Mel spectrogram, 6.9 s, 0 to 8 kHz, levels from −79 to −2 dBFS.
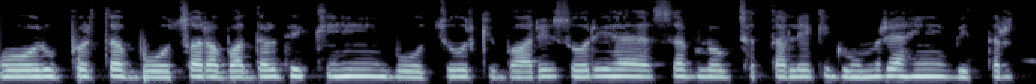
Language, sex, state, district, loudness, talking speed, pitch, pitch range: Marwari, female, Rajasthan, Churu, -23 LUFS, 210 wpm, 185 Hz, 180-195 Hz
